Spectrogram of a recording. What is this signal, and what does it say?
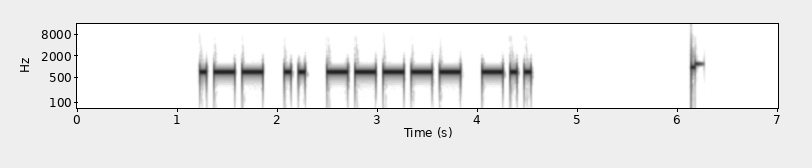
Morse code, heard as a keyed tone, about 17 wpm, 700 Hz. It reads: WI0D
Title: USA Call Signs - 4 Characters - 2x Character Spacing - 17wpm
